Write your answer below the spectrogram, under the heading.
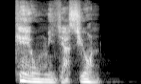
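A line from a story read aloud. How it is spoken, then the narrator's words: Young man murmuring. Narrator (Spanish): murmuró el joven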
